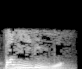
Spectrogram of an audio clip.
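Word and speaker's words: 邦泥定国: 党项羽的发音叫邦尼定国。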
